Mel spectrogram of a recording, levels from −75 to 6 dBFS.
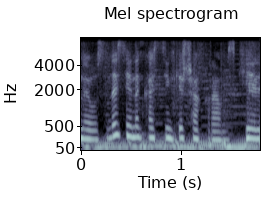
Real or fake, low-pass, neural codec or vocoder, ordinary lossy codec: real; 7.2 kHz; none; none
